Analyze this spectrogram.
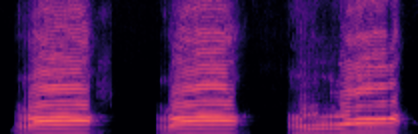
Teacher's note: জিহ্বার আগার পিঠ, তার বরাবর উপরে তালুর সাথে লাগাবো, লাগিয়ে উচ্চারণ করব।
